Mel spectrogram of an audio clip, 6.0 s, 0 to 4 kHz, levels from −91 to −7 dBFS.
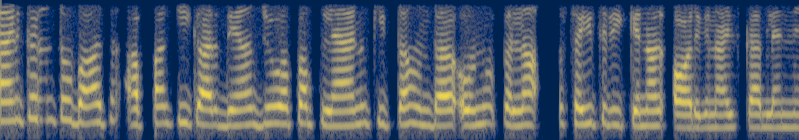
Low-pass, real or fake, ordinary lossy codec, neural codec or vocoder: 3.6 kHz; real; none; none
